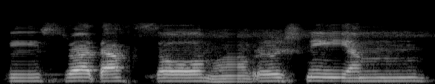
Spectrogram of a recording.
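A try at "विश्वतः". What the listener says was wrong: Only thing is the vi in Vishvatas should be down, not middle. Vishvatas.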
